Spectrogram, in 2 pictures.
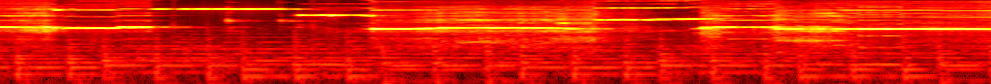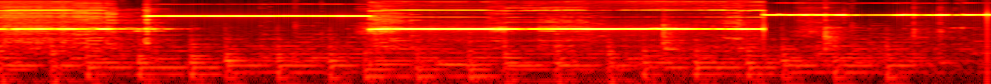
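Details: Laptop speaker whistling in high, flute-like tones that jump between steady pitches. A speaker fault is suspected but not confirmed.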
